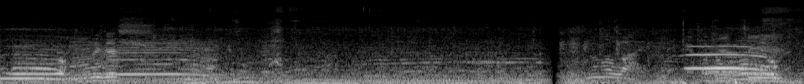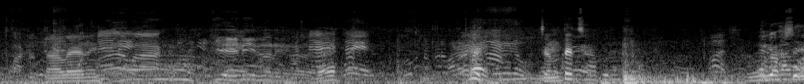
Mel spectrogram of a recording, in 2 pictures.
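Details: Several cattle being unloaded from a truck, giving overlapping harmonic moos, some long and level, others short and bending upward, over background music and a busy, noisy setting.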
